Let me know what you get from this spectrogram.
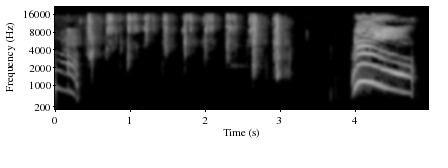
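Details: Akuro, a rescued foster kitten, calls out loudly. A short falling meow opens, followed by a run of quick soft clicks and rustles. A long, strong, slightly rising and falling meow closes the stretch.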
